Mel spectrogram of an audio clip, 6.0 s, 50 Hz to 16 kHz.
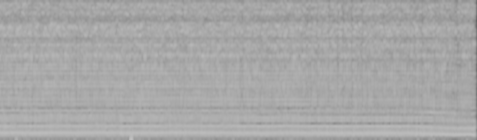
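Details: Brand-new customer Saito FA-100T twin glow engine on test stand, break-in run: steady, even high-pitched buzz at constant speed, no misses or surging; rich setting, lots of oil coming out, not lean. Normal rich break-in run.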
